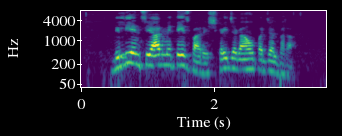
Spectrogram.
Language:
Hindi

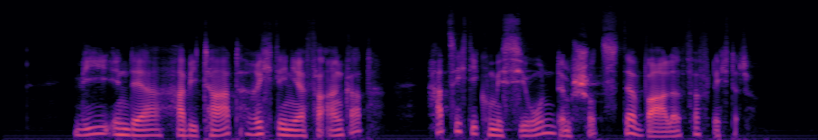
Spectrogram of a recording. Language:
German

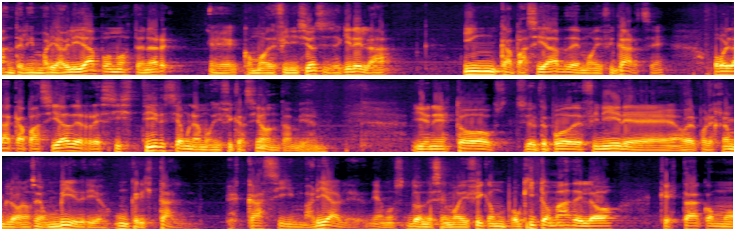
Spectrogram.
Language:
Spanish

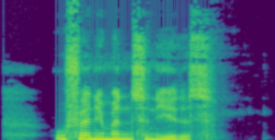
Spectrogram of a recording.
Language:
Kabyle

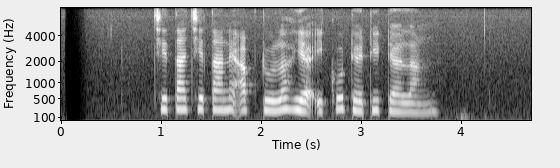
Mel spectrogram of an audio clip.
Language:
Javanese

